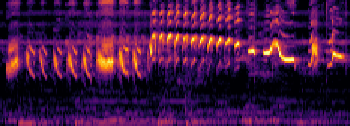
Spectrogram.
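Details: Chinese hwamei song: a run of quick slurred downward whistles, then a burst of rapid high chattering notes, ending with longer wavering whistles that rise and fall. A low steady hum sits underneath.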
